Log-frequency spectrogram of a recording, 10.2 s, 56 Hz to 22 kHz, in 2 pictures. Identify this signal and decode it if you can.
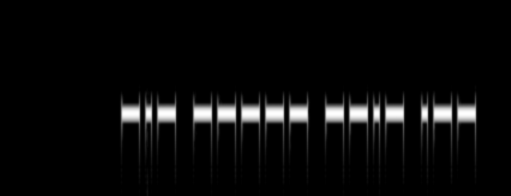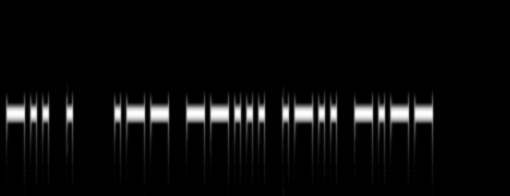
Morse code, heard as a keyed tone, about 20 wpm, 700 Hz. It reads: K0QW DE W7LY
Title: USA Callsign DE Callsign - 4 Characters - 20wpm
